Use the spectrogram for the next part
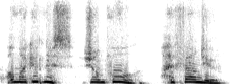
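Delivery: high excited rescuer voice; Henri excited. Acted. Game master voicing Henri finding his friend, high and excited.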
